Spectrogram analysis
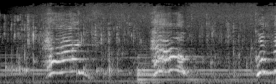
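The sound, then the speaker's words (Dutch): Water runs and gushes steadily, a constant splashing wash that continues throughout, flooding a kitchen floor because the kitchen drain is blocked, while excited voices speak over it. “In de keuken. Heel de vloer staat onder water.”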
